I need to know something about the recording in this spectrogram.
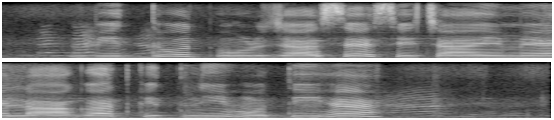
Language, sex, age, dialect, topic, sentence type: Hindi, female, 25-30, Marwari Dhudhari, agriculture, question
